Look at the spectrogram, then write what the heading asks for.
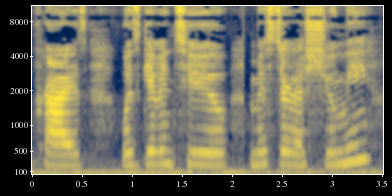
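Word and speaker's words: Ohsumi: Asumi I think is how you say his name for his work and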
